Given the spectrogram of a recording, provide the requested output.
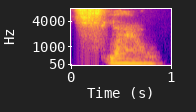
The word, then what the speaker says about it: slough: I think you find it's pronounced slough.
